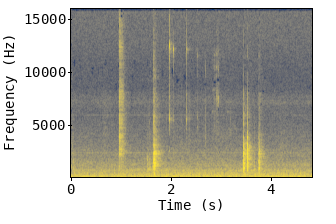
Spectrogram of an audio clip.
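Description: Small metal parts click softly against a metal tool.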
